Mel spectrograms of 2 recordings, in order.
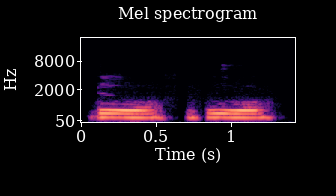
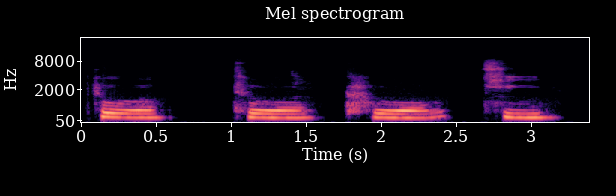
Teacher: Entonces, por ejemplo, en do, duo y ahí no se deja salir aire, no es fuerte la corriente de aire, mientras que tu cuo chi, ahí sí se deja liberar una gran cantidad de aire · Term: aspiración del aire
